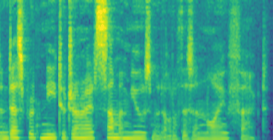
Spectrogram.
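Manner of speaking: ordinary delivery, nothing marked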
